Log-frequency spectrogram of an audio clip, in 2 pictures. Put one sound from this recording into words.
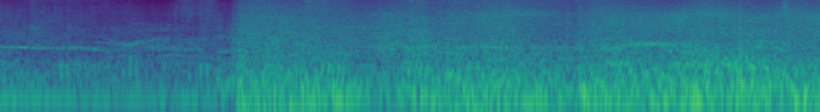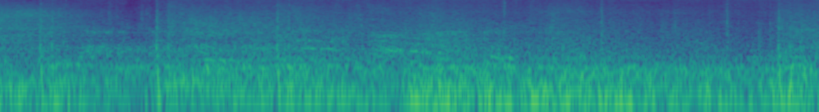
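A flamethrower roars with a rushing whoosh.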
